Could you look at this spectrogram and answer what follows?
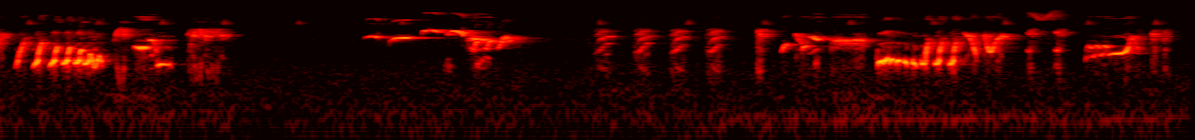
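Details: Decoy white-rumped shama in full song: rapid trilled phrases, fluty whistles, and fast chattering note series, broken by a brief silence.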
